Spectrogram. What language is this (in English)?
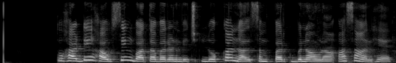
Punjabi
